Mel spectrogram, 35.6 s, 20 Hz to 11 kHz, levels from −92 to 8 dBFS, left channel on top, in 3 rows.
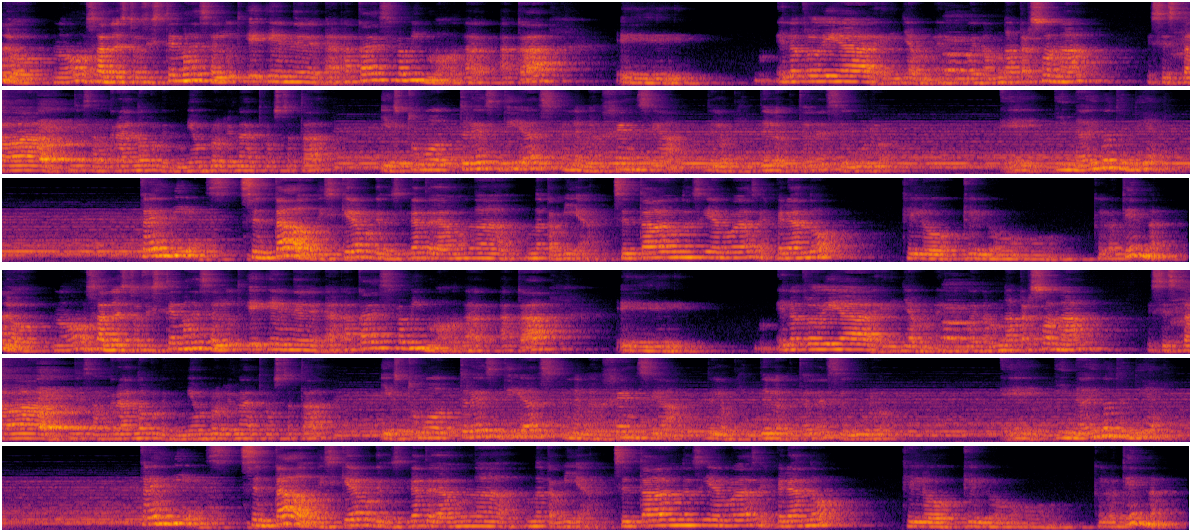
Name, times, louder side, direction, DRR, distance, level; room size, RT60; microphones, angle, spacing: voice 1, 0.0-5.7 6.2-6.8 7.5-10.8 11.5-15.2 15.7-20.7 21.9-23.5 25.2-32.1 32.8-35.3, equal, 10° left, -3 dB, 0.5 m, -23 dB
sound 1, 9.4-10.2 11.7-13.6 15.0-15.1, equal, 50° right, 0.6 m, -25 dB
sound 2, 15.2-25.9, left 3 dB, 35° left, 1.0 m, -31 dB
3.7 x 2.2 x 2.8 m, 0.87 s
head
